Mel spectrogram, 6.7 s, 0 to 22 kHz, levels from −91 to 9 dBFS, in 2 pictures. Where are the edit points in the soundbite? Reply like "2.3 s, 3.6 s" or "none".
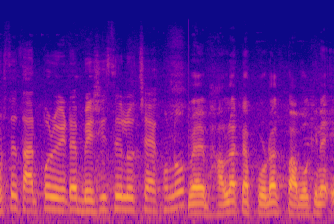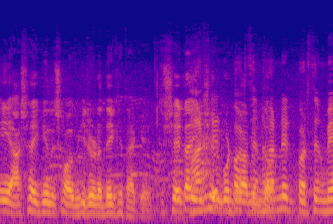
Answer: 1.9 s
